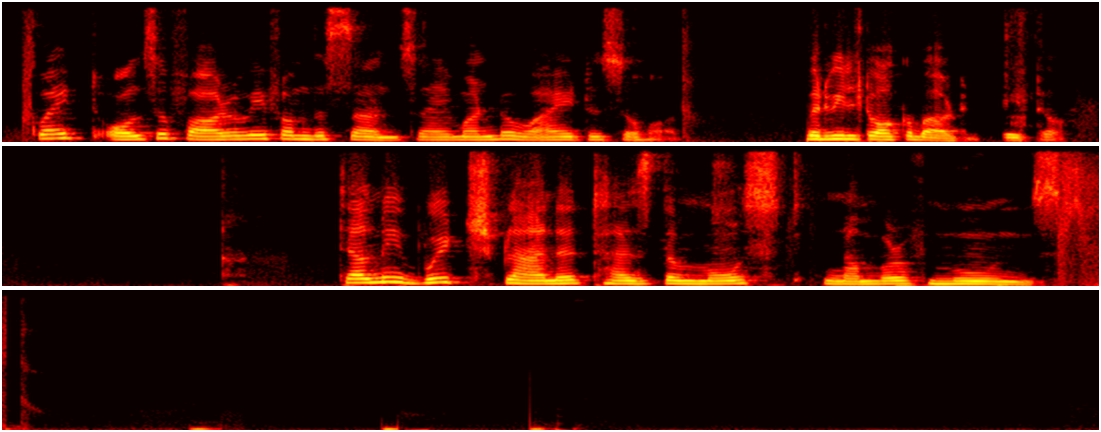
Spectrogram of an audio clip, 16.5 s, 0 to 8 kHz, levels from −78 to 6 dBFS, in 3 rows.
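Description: At 0.00 to 0.14 s the sound is dropped by the voice detector. The start of the clip, just before "also far away from", gives way to steady noise. About 80 ms of real sound is lost. The likely cause is a voice detector that mistook the quiet onset for background and held off sending, so the receiver played comfort noise instead.

From 3.40 to 4.02 s, after "it is so hot", comfort noise replaces the background. The room tone turns smooth and featureless. Its level shifts by about 4 dB, and it sits about 47 dB below the loud parts. This is likely discontinuous transmission. The sender paused in the silence, and the receiver filled the gap with synthetic noise. The same swap returns from 5.36 to 7.16 s, a longer stretch of flat, even hiss.

At 9.40 to 9.44 s, between "which planet has the" and "number of", sound is dropped by the voice detector again. About 20 ms goes missing, leaving a tiny gap of steady noise mid-phrase. 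Likely the detector briefly judged that moment as background.

From 10.76 s to the end, the sound is chopped by the voice detector. Word edges and quiet parts cut in and out. This likely comes from the detector toggling between sending and not sending more than once. Throughout, nothing is heard above 8 kHz, which points to a G.722 call codec.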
